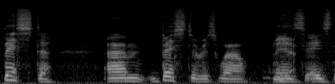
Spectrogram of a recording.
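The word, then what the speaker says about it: Bicester: a million years you would guess the correct pronunciation. I like Bister.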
